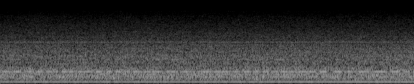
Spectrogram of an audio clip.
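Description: Steady background hum and hiss with a faint constant high tone, unchanging throughout, like a fan or appliance running in a small room.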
